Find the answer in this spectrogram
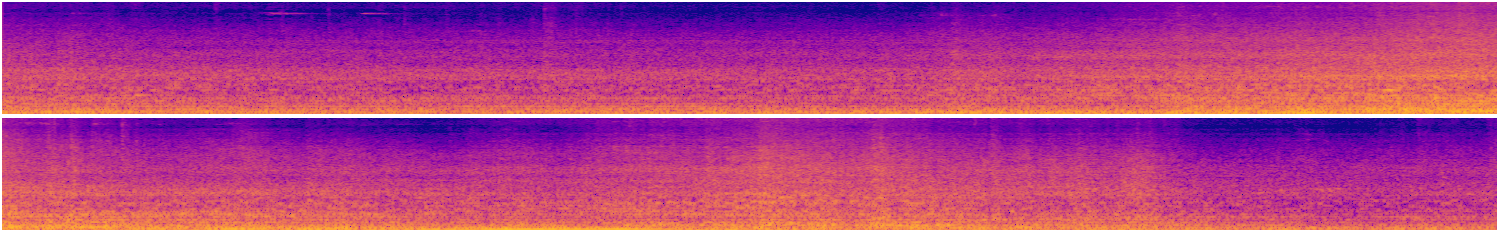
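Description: City street traffic: motor vehicles passing, a steady engine and tyre rumble that grows louder about halfway through.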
